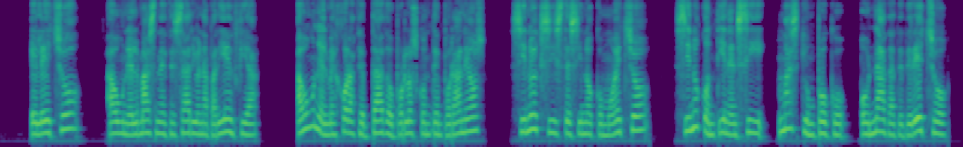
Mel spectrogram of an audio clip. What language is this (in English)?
Spanish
